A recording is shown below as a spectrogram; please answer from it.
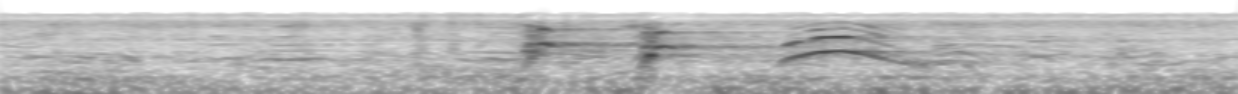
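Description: A dog barking about four times in quick succession around halfway through, short sharp calls with a rise-and-fall pitch, over steady low background noise.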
